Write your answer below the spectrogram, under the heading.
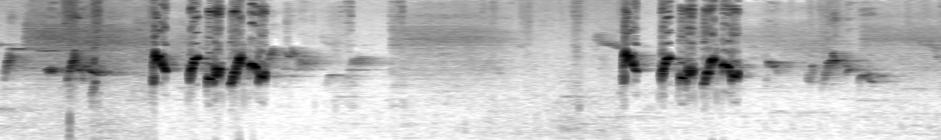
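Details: Red-whiskered bulbul singing the 'เบิ้ล' style for training young birds: two matching phrases about three and a half seconds apart, each a rapid set of four or five bright, looping, warbled notes.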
